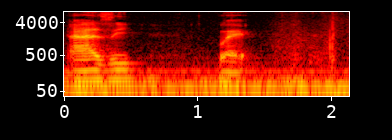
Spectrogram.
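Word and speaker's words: Azzy Lei: So like Leon, like it's like Lay and one put together, but it's like Leon. It kind of that's how I pronounce it.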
